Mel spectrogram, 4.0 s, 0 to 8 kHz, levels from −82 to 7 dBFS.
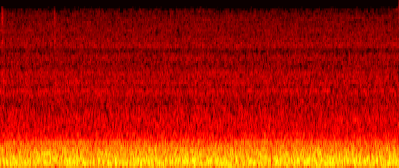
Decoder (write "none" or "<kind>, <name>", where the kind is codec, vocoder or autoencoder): none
